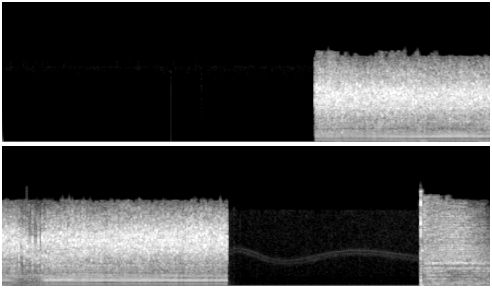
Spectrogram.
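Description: A loud, steady electrical buzz with hiss from a VHS recording of a TV broadcast, dipping in pitch once midway and cutting off suddenly after about three seconds. Near the end, brass-led theme music starts.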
